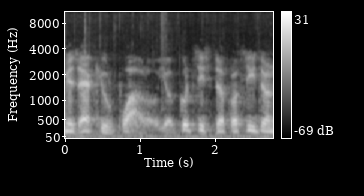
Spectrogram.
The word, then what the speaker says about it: Poirot: permitted the one slight correction my name is aru poo your good sister proceeds on the familiar English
